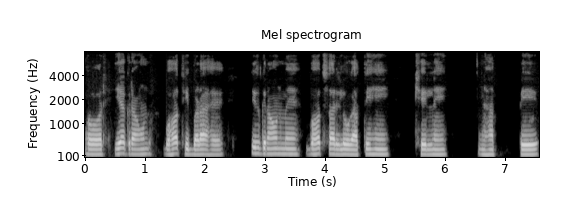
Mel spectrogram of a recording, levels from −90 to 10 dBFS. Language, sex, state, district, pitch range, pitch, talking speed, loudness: Hindi, male, Bihar, Saran, 135-145 Hz, 140 Hz, 140 wpm, -16 LUFS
